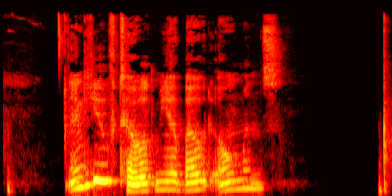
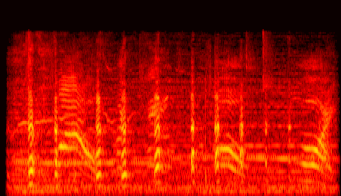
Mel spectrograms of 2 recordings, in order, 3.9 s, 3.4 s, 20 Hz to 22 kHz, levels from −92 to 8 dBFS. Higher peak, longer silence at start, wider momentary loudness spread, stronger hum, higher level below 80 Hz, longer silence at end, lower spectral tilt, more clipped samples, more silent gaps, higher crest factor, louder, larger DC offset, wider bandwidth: first, -2 dBFS vs -12 dBFS; about the same, 0.05 s vs 0.05 s; first, 20 LU vs 8 LU; neither; first, -60 dBFS vs -66 dBFS; about the same, 0.05 s vs 0.05 s; first, -5.5 dB/octave vs -3.5 dB/octave; neither; neither; about the same, 18 dB vs 18 dB; first, -17 LUFS vs -29 LUFS; neither; first, 16.5 kHz vs 12 kHz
